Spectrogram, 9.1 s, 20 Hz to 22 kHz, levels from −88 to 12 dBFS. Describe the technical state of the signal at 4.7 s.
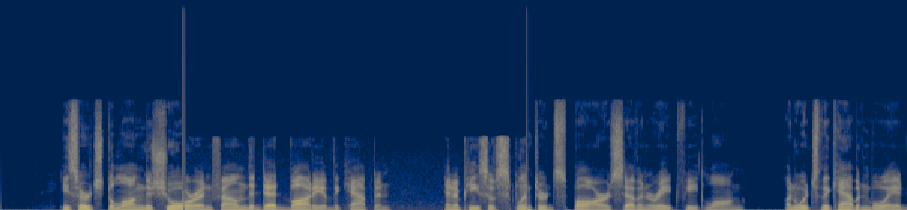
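At 4.7 s you're inside a stretch from about 1.82 to 5.27 s where the sound has gone duller and boxier, with nothing above 7.6 kHz, a faint new noise floor somewhere around 45 dB under the speech, and no real jump in level. A 20 ms gap marks the change at 1.82 s. That's likely the input switched to a poorer device, one with a narrower band and its own background noise.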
